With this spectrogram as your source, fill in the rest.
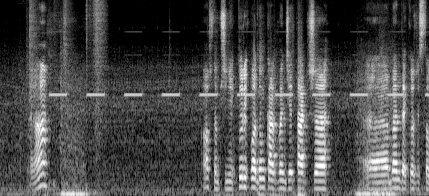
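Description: A reversing alarm beeps at an even pace.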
